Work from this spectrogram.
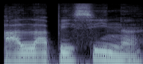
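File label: Spanish, to the pool, male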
